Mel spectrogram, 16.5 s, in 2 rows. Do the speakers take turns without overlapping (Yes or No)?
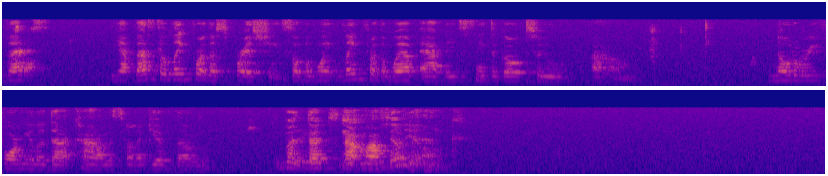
No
